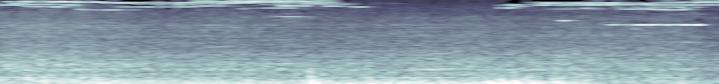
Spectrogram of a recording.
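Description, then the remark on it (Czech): A heavy tow truck (recovery vehicle) rumbles up loud on a motorway closed by military police after a crash of military vehicles, its engine droning steadily while the sharp hiss of air brakes sits on top. No one speaks. “Vojenská policie na chvíli uzavírá celou dálnici, přijíždí vyprošťovací auto, s ním i náhradní část posádek.”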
